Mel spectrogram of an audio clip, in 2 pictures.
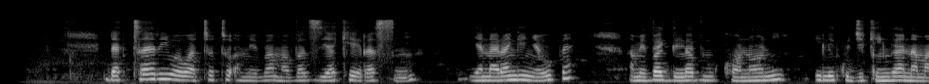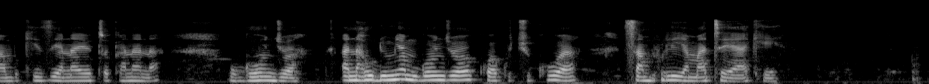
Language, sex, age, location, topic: Swahili, female, 25-35, Nairobi, health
